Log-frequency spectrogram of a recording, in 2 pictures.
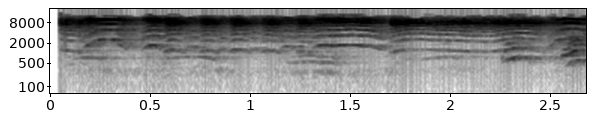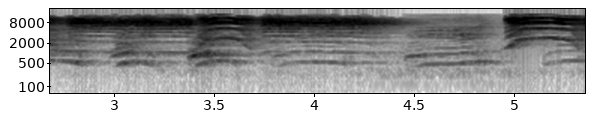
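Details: Butch, a pet dog indoors, yelps and howls in short, wavering bursts in reply to a loud, shrill squeaky ball that squeals in rapid high squeaks almost throughout.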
